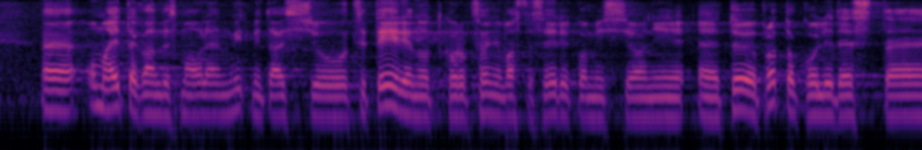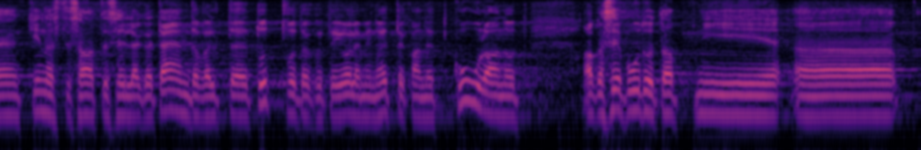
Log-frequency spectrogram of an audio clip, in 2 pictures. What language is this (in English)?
Estonian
